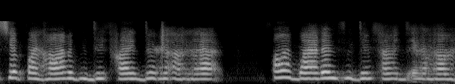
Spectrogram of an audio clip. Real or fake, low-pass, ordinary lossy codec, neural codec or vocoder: fake; none; none; codec, 16 kHz, 0.5 kbps, FreqCodec, smaller model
